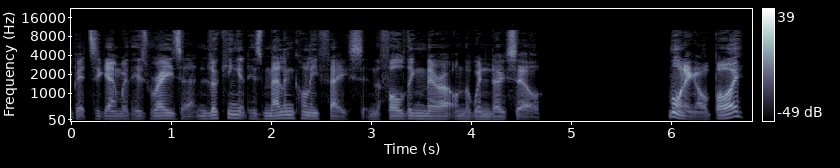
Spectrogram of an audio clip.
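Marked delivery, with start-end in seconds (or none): 6.0-6.7 bright cheery morning greeting, louder; a father calling good morning. A narrator's reading. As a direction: call out cheerily to his son. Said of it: "he called cheerily enough".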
